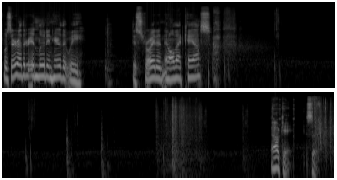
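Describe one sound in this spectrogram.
An older man talks with animation close to a microphone.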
